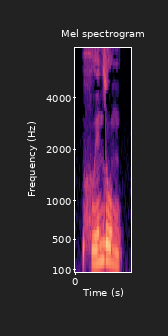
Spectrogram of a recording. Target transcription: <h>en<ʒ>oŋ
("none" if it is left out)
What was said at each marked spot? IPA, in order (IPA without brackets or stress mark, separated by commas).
xʷ, z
